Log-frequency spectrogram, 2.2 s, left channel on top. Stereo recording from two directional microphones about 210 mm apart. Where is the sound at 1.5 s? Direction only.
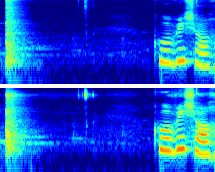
10° right (ahead or behind).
